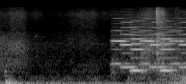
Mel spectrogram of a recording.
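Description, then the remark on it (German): A doorbell at home starts ringing partway through after a quiet stretch, a loud, bright, sustained chime with ringing overtones that carries on to the end, with no voices over it. “Jetzt läutet es bei mir.”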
